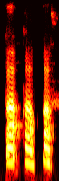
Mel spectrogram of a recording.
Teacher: pangkal lidah bagian belakang menyentuh bagian yang lunak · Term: huruf qaf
